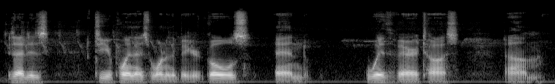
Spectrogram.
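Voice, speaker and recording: A man's voice: very deep voice, normal speed, a little mellow. A man co-hosting a podcast, talking in an informal, conversational way. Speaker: podcast co-host. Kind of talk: casual podcast chat.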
